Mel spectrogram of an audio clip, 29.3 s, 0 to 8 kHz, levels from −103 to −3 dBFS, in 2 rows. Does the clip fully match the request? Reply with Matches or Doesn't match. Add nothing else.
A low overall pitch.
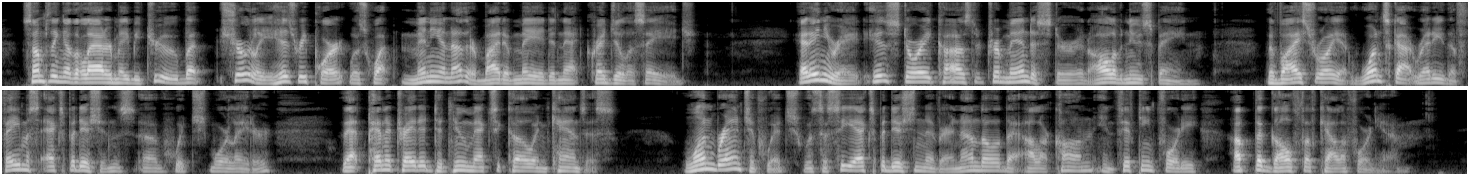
Matches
